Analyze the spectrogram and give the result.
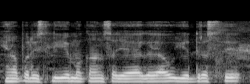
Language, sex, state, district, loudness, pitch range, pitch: Hindi, male, Uttar Pradesh, Budaun, -12 LUFS, 140-150 Hz, 145 Hz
